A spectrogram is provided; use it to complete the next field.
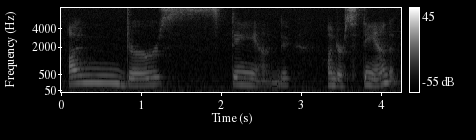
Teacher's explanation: For understand, you're going to start with the as in animal, like Portuguese vowel sound. Bring your tongue up for the N. · Last syllable is stressed.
